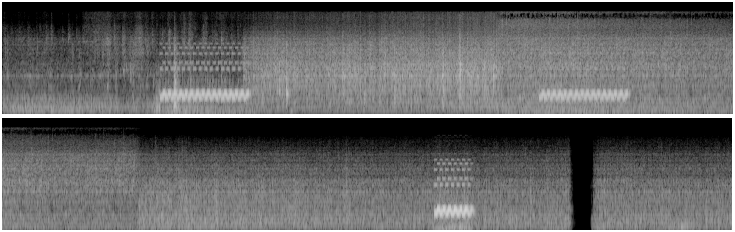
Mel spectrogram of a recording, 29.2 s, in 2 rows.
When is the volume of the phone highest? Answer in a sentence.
The loudest moment of the phone is at 24 seconds.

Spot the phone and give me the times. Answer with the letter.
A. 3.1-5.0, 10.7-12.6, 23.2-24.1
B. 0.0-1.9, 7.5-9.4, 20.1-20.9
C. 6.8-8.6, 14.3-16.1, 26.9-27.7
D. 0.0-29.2
A.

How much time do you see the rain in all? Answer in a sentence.
You can hear the rain for 29 seconds altogether.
